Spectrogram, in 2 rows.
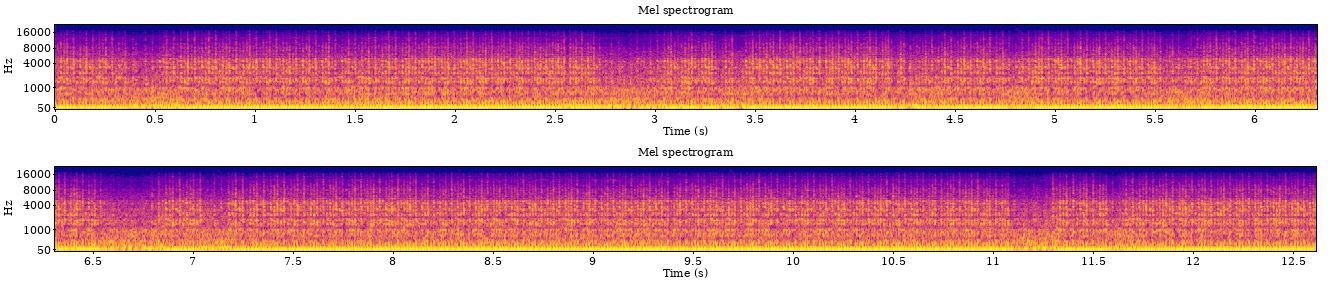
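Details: Michigan 35A wheel loader's old flathead, revived after sitting in weeds (broken spark plugs removed, compression restored, a cleaned connection fixed running after running out of gas): deep steady low idle, even firing, only a couple of brief dips; holding idle fine.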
